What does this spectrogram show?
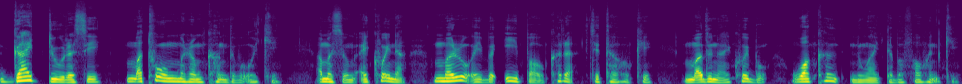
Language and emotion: Manipuri, sad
